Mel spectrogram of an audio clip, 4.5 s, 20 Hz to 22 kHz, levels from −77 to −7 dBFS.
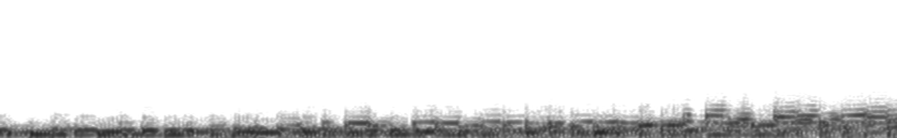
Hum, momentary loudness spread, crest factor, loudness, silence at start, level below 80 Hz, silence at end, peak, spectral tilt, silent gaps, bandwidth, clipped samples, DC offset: none; 2 LU; 12 dB; -28 LUFS; 0 s; -40 dBFS; 0 s; -14 dBFS; -17.5 dB/octave; none; 1.4 kHz; under 0.1%; under 0.1%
